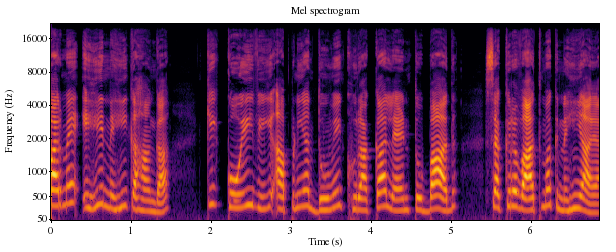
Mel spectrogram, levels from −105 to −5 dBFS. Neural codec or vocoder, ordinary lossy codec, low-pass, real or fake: none; none; 19.8 kHz; real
